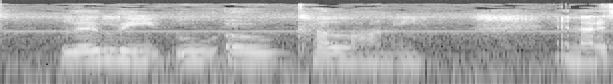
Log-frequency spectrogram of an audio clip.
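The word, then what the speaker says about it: Liliuokalani: want the current Hawaiian Monarch was the queen Lily walani Lily uani and that is spelled l i l i uo k a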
